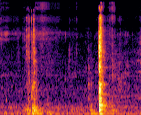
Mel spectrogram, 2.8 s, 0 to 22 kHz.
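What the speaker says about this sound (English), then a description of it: "I'm just going to pop the bonnet here" The bonnet release on a Toyota RAV4 Edge gives two distinct mechanical clunks about a second apart, the second sharper and louder, against a quiet background.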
